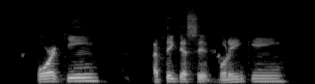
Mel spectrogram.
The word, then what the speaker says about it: Borinquen: And it pronounced Borinquen? Borinquen, yes.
